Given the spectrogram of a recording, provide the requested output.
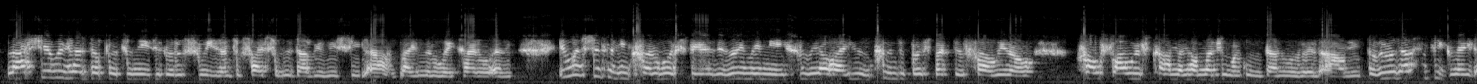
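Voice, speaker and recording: Bright-voiced woman in her thirties, pausing often. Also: fairly high pitch, poor audio. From Poland. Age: 30s. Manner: thoughtful, with frequent "um" pauses. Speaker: professional boxer and guest. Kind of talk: interview answers.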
